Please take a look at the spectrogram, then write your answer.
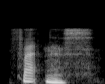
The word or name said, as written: fatness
